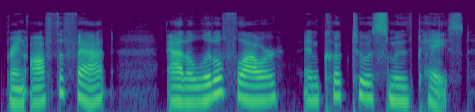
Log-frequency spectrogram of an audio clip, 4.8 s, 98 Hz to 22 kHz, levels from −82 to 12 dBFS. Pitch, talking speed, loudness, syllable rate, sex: 185 Hz, 175 wpm, -18 LUFS, 4.2 syllables/s, female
